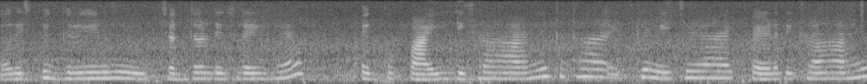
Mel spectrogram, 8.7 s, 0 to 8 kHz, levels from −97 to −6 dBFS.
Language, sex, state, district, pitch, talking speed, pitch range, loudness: Hindi, female, Uttar Pradesh, Hamirpur, 210 Hz, 140 wpm, 200-235 Hz, -28 LUFS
